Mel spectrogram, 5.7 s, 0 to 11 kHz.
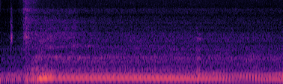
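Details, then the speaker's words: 2010 Chevy Silverado V8 after throttle body cleaning, TPS replacement and relearn for P2135 reduced engine power; starts, flares, then holds a steady elevated idle instead of dropping back, performance code still present; high idle. "That's interesting. It doesn't usually stay revved up like that."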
